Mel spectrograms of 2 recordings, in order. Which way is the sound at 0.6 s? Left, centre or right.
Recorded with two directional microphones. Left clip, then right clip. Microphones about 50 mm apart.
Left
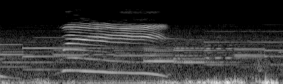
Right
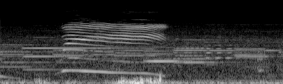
Right.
